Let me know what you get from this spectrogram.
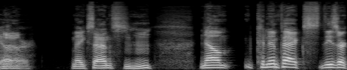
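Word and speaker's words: Knipex: like that's not how you don't say the K and then we're like actually you do the Germans do and these are German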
